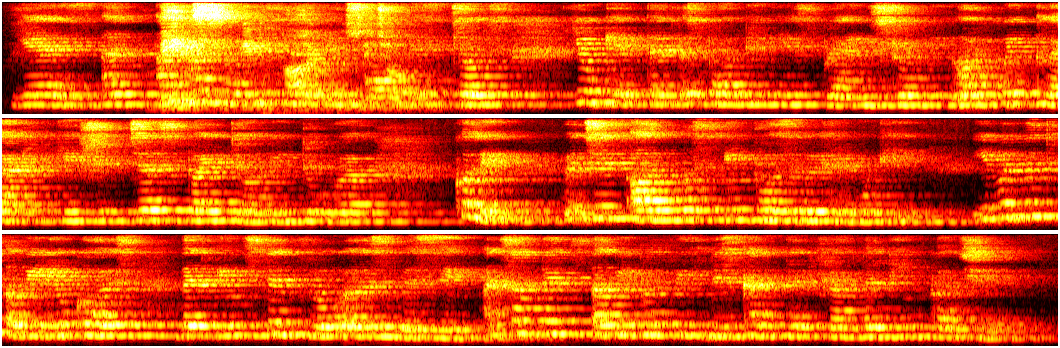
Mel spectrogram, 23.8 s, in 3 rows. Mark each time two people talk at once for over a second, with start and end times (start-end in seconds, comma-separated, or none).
1.1-3.1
